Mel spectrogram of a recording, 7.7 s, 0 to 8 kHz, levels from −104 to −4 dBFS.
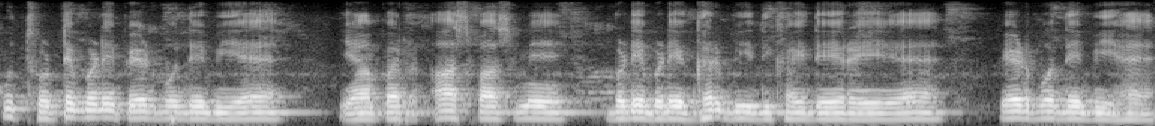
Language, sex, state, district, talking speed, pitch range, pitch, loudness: Hindi, male, Rajasthan, Bikaner, 185 wpm, 110-120 Hz, 115 Hz, -16 LUFS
